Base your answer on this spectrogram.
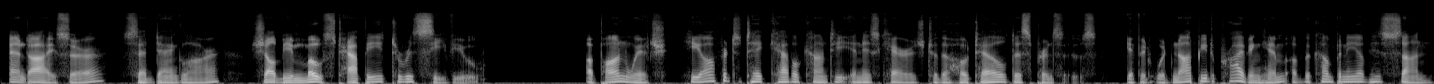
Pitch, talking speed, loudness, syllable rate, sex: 100 Hz, 165 wpm, -25 LUFS, 4.7 syllables/s, male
